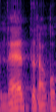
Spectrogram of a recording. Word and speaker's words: lead: 명사로 lead라고 발음하죠.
